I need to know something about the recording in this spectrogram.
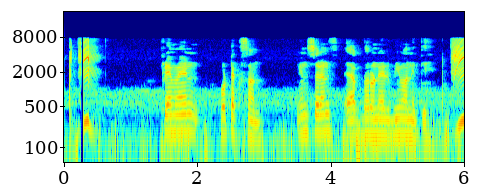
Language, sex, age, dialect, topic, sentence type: Bengali, male, 18-24, Northern/Varendri, banking, statement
